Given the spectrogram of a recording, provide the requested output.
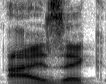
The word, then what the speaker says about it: Aizec: you that don't know it is pronounced Isaac but spelled a i z e c so very different I've never seen another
